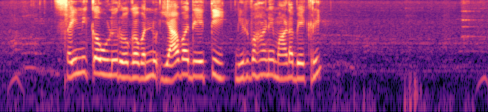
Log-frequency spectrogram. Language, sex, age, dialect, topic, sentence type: Kannada, female, 18-24, Central, agriculture, question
